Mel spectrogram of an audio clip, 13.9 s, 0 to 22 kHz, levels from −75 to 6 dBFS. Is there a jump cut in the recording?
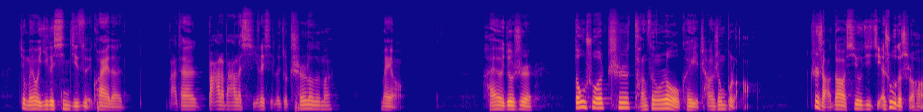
no; 0 cuts

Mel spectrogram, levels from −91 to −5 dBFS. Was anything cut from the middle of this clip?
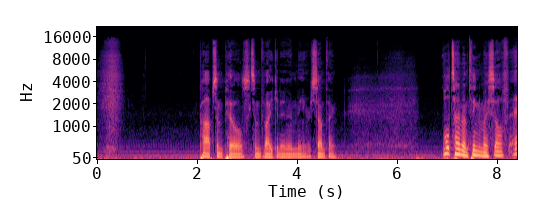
yes; 2 cuts; at 3.1 s, 6.9 s

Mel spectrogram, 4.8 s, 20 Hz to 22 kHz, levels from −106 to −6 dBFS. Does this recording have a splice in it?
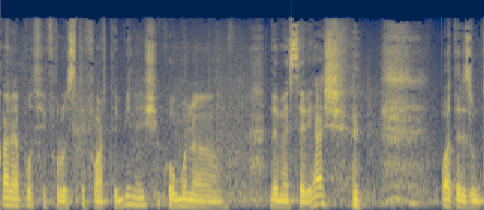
no; 0 cuts

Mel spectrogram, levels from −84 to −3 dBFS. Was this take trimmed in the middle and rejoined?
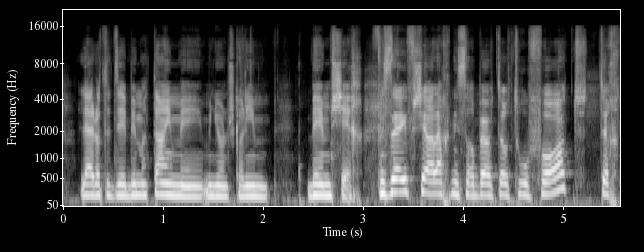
no; 0 cuts

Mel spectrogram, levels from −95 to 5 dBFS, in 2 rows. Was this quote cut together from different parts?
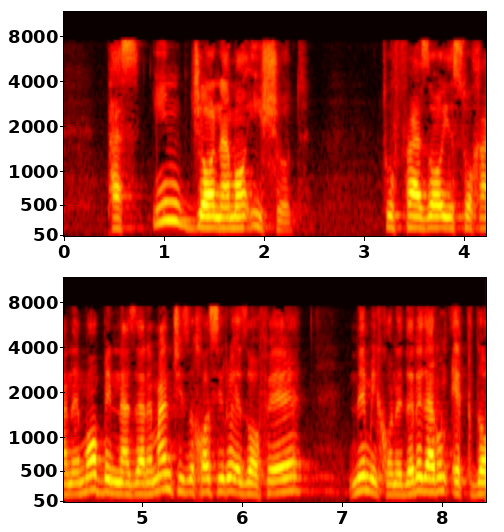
no; 0 cuts

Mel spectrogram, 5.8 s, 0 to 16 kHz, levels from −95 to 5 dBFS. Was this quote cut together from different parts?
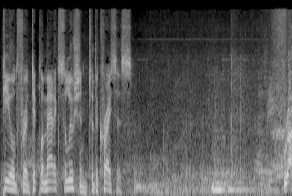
no; 0 cuts

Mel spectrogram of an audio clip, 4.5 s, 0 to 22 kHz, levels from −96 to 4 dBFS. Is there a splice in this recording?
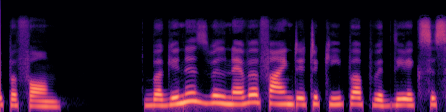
yes; 1 cut; at 3.1 s

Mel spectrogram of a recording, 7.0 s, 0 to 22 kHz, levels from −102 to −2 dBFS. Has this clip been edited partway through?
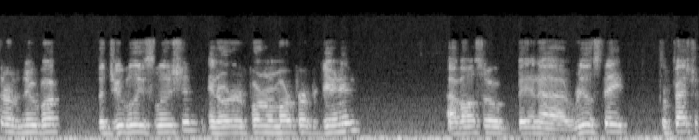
no; 0 cuts

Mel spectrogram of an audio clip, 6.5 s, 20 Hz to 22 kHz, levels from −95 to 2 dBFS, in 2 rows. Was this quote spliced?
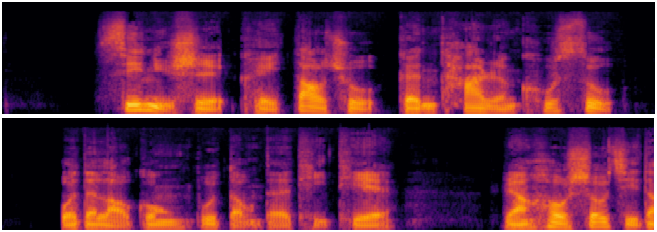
no; 0 cuts

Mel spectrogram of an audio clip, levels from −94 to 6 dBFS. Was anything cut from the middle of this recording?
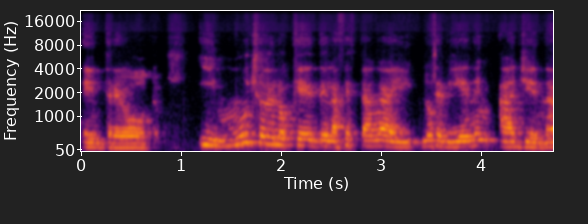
yes; 3 cuts; at 1.1 s, 2.6 s, 3.5 s

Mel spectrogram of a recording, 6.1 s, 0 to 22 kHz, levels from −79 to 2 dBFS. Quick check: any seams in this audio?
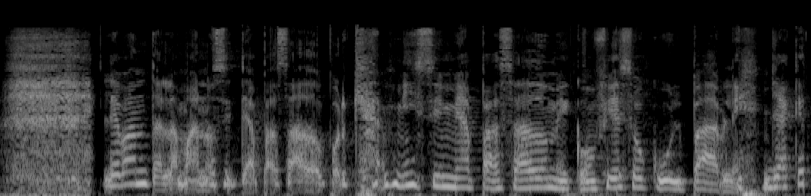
no; 0 cuts

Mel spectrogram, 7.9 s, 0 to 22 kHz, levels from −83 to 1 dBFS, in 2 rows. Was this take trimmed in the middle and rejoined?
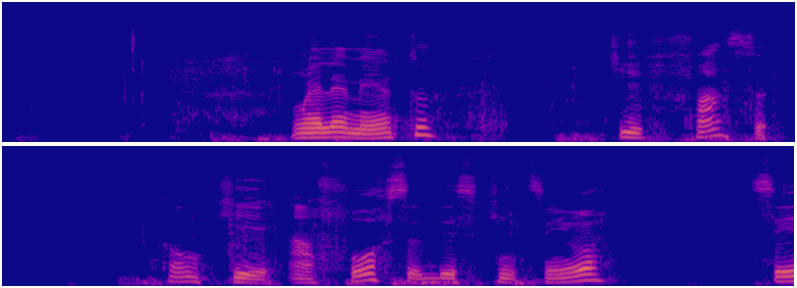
yes; 1 cut; at 5.4 s

